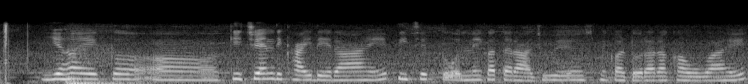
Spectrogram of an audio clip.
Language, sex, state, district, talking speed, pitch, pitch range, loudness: Hindi, female, Madhya Pradesh, Dhar, 145 wpm, 205 Hz, 185-240 Hz, -18 LUFS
